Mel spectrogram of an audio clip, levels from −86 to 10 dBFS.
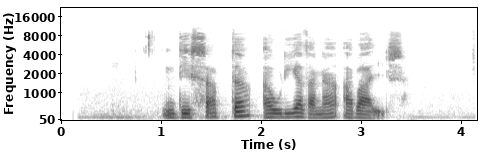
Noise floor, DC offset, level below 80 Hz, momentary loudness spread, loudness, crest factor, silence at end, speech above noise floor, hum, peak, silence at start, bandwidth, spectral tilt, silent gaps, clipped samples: -66 dBFS; under 0.1%; -68 dBFS; 15 LU; -24 LUFS; 22 dB; 0.75 s; 42 dB; none; -4 dBFS; 1 s; 9.8 kHz; -6 dB/octave; none; under 0.1%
